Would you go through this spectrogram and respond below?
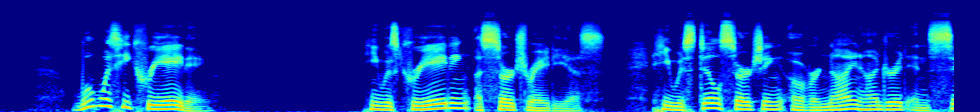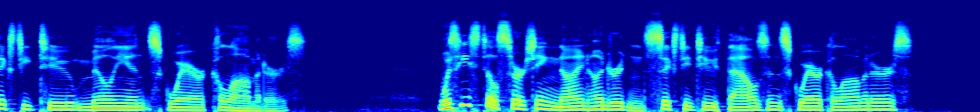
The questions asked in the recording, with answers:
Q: Was he still searching 962,000 square kilometers?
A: No, he wasn't still searching 962,000 kilometers.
